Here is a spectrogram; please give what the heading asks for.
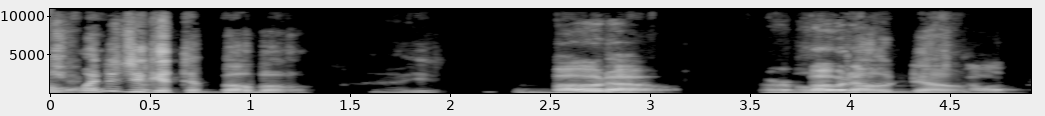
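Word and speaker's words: Bodø: itself so so when did you get to Bobo bowo or Boda Bodo b o do O It's pronounced Boda was that your final destination it was not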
